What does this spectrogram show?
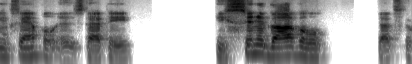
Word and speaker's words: synagogal: a very striking example is that the the synagogal that's the right pronunciation uh organization of the reform movement used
